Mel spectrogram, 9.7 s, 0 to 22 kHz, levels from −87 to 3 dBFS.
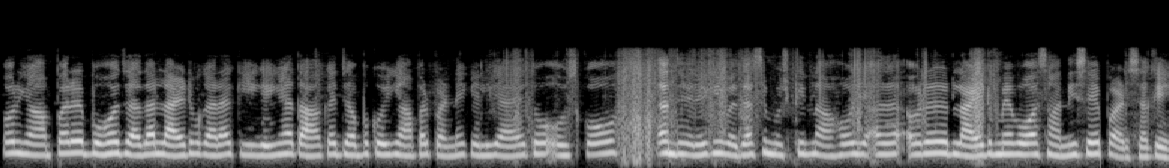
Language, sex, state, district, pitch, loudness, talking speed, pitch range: Hindi, female, Delhi, New Delhi, 230 Hz, -17 LUFS, 220 wpm, 220-240 Hz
